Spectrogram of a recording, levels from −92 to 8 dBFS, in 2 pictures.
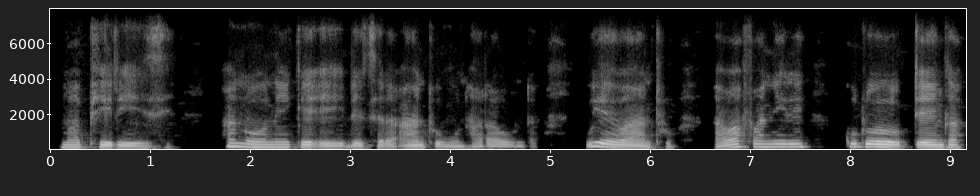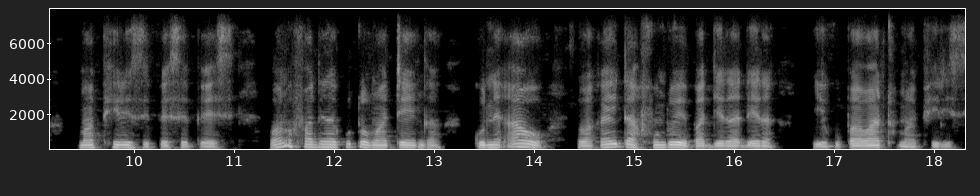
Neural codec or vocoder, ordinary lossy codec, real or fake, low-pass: none; Opus, 32 kbps; real; 7.2 kHz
